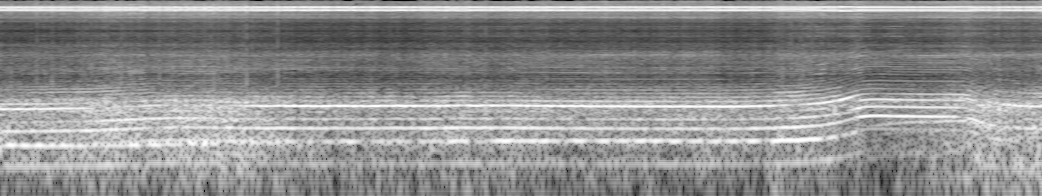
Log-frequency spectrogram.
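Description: Snowmobile engine running at a steady cruising speed, heard from on board the moving sled. About eight and a half seconds in its pitch climbs as the throttle opens, then drops back near the end.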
